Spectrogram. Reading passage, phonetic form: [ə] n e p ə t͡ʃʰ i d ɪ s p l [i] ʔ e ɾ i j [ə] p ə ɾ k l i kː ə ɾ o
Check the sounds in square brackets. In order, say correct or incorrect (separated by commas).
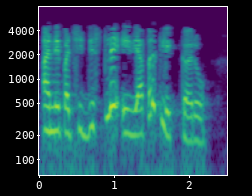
correct, incorrect, incorrect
